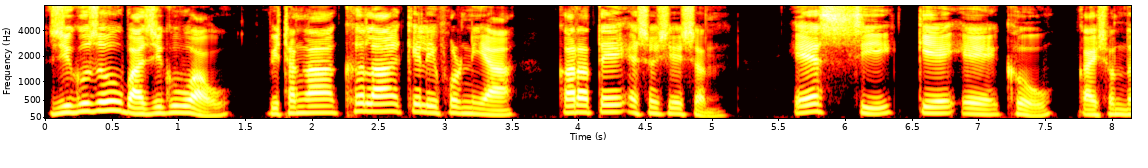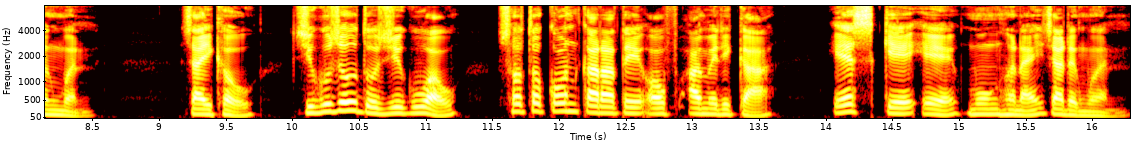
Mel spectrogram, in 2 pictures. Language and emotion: Bodo, neutral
